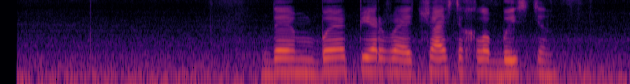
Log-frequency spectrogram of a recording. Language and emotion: Russian, neutral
